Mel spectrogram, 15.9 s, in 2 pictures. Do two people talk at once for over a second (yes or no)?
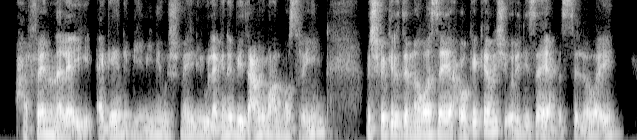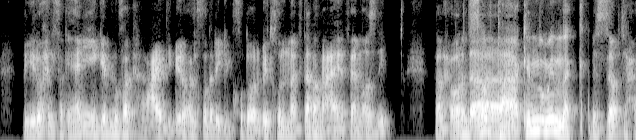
no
